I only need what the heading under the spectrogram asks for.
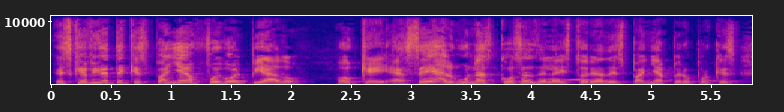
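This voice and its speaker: A man's voice: high voice, sing-song, normal speed. A man in his thirties with a Mexican accent, hosting a casual podcast chat and rambling in slang with lots of restarts. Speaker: podcast host. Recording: noisy home podcast recording.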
